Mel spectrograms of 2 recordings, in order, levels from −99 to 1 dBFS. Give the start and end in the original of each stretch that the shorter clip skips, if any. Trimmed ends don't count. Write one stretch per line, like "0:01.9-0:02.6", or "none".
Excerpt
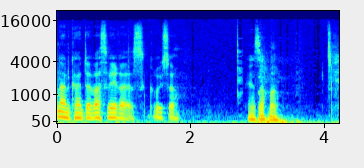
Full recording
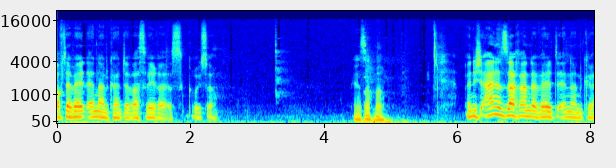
0:03.3-0:04.4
